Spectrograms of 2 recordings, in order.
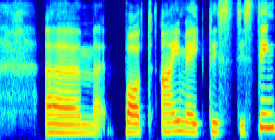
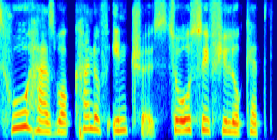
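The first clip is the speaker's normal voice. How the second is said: usual speaking voice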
